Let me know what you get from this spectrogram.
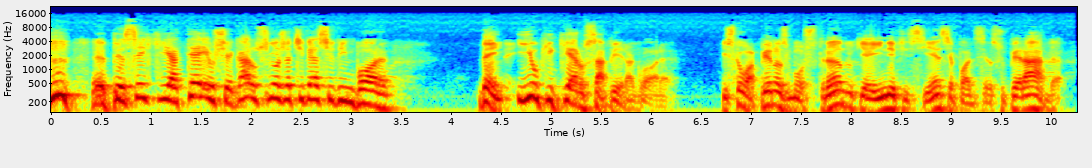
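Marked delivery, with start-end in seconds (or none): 0.0-3.5 mock breathless, panting, pitched-up gasping words. Retelling what a lady said after running up the hill: imitating someone out of breath. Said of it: "Ela chegou ofegante e disse".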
